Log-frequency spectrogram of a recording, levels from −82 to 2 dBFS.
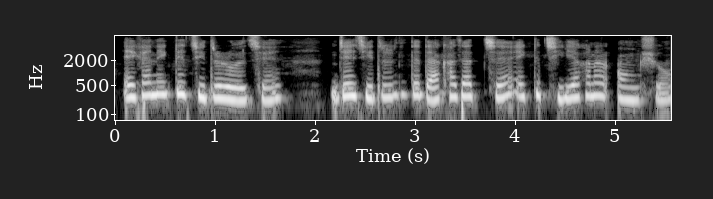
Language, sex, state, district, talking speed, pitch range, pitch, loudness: Bengali, female, West Bengal, Malda, 130 wpm, 240-285 Hz, 265 Hz, -13 LUFS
